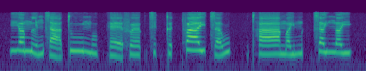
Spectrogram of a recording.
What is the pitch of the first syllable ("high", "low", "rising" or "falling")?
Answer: high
